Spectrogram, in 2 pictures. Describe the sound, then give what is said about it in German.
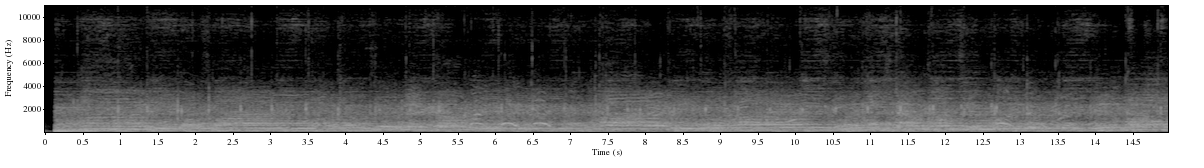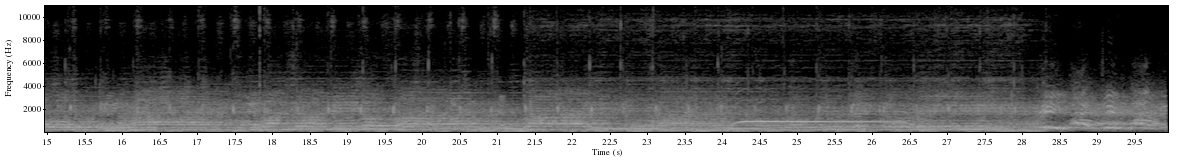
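A huge stadium crowd sings the Philadelphia Eagles' team fight song in unison, a loud, steady chant of many voices carrying a rhythmic melody for the full half minute. “Ja, man kann über die Eagles sagen, was man will, aber das, das Lied hat was.”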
